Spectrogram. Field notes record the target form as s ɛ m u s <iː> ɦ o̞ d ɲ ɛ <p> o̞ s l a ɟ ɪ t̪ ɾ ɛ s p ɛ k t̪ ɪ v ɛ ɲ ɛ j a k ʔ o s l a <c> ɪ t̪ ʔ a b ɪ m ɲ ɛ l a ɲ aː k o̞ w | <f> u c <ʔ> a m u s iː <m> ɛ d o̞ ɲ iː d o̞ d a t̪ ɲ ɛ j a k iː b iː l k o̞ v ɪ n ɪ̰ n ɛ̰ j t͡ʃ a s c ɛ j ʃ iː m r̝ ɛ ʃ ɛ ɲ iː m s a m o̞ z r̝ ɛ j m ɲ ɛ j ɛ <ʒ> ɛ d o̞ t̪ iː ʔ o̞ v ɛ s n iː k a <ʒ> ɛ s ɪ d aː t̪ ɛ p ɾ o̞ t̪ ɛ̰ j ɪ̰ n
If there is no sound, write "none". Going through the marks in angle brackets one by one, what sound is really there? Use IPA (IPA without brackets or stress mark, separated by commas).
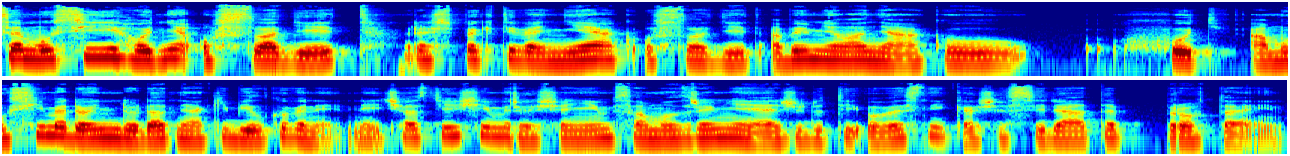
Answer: iː, ʔ, ɟ, x, ʔ, m, ʒ, ʃ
